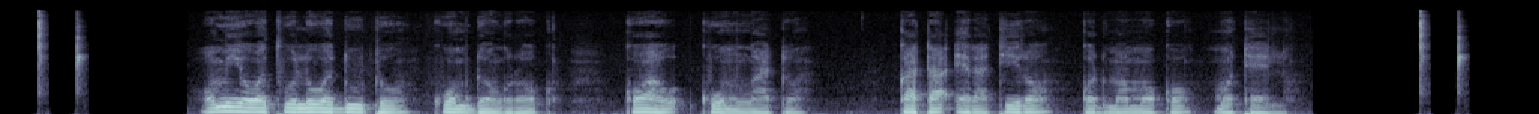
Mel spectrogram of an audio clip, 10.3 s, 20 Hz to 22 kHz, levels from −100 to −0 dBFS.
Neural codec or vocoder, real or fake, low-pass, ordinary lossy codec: none; real; 14.4 kHz; none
